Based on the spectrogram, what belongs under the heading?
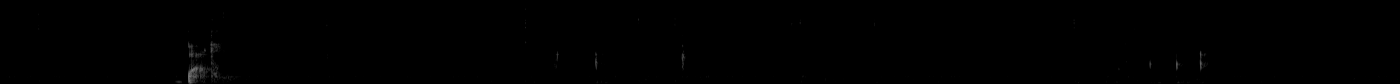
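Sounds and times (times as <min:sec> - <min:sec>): faint room hum: 0:00.0 - 0:14.0
computer mouse clicks: 0:05.2 - 0:07.0, 0:07.9 - 0:08.9.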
